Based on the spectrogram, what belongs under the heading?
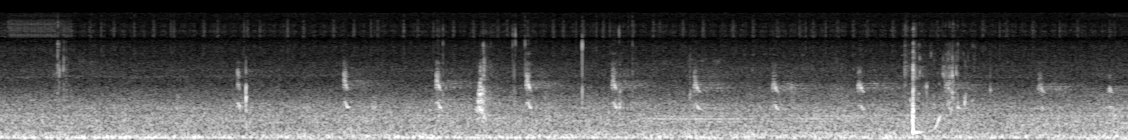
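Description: Short bird chirps repeating every half second to second over a steady low rumble. A single sharp click about nine seconds in stands out as the loudest sound.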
